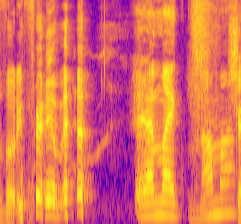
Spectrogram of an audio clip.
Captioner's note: chuckles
